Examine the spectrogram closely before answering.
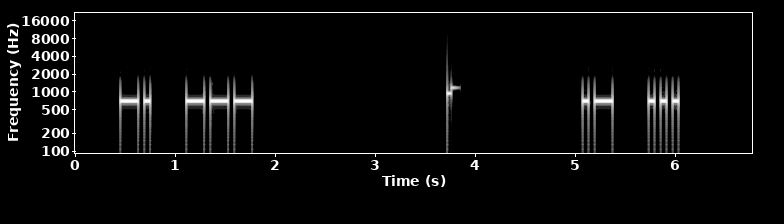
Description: Morse code, heard as a keyed tone, about 20 wpm, spaced as for 14 wpm, 700 Hz. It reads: NO AS
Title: 068 Lesson 12f - Letter d - Words 20wpm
